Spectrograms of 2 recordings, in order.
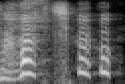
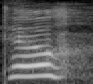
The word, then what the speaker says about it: Despacito: Dispatcho. That's not the song. Is it? That's not how you say it. That's not the song, is it? Despacito.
